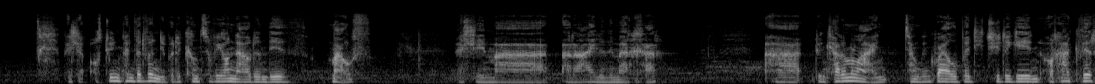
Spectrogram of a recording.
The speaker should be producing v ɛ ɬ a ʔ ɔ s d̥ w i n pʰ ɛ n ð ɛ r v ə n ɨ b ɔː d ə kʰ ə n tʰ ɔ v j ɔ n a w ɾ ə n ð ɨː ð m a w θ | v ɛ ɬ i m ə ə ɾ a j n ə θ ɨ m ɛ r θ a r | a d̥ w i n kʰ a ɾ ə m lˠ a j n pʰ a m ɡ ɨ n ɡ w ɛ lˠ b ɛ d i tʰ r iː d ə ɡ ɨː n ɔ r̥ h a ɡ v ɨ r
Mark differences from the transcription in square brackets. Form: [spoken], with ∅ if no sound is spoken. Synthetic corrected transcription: v ɛ ɬ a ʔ ɔ s d̥ w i n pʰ ɛ n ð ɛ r v ə n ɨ b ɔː d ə kʰ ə n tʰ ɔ v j ɔ n a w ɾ ə n ð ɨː ð m a w θ | v ɛ ɬ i m [a] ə ɾ a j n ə [ð] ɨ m ɛ r [χ] a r | a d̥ w i n kʰ a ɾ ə m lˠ a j n [tʰ] a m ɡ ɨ n ɡ w ɛ lˠ b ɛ d i tʰ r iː d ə ɡ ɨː n ɔ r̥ h a ɡ v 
